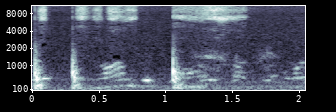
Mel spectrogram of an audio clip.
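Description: Faint stylus strokes scratching on an interactive whiteboard screen as numbers are written and circled.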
